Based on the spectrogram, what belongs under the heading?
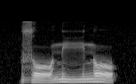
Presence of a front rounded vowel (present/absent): absent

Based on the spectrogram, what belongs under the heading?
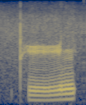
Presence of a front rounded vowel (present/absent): present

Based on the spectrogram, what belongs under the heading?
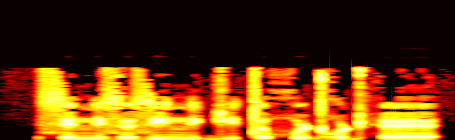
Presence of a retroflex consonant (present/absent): present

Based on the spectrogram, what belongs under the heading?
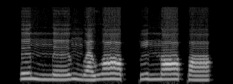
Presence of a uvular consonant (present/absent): absent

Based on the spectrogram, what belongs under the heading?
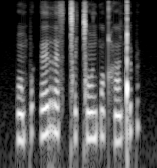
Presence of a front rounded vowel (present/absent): present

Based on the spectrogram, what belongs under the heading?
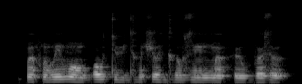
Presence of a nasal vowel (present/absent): present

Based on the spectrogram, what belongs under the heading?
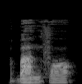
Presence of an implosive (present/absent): present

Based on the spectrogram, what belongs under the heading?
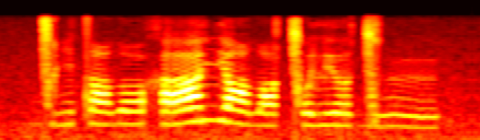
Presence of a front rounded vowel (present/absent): present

